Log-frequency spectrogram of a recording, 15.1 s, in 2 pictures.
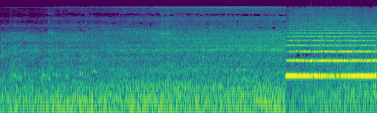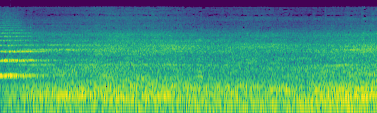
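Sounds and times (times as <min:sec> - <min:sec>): train rushing past: 0:00.0 - 0:15.0
train horn blast: 0:05.7 - 0:09.0.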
